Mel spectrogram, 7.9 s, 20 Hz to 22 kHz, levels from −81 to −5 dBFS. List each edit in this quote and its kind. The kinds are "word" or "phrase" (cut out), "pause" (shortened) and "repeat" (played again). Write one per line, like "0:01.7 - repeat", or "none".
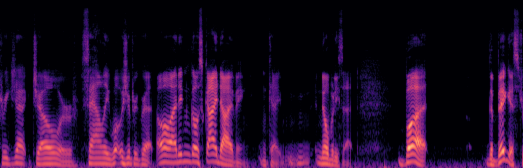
0:02.0 - word
0:05.1 - word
